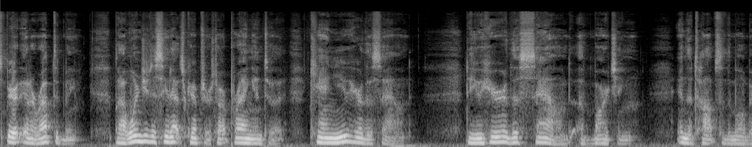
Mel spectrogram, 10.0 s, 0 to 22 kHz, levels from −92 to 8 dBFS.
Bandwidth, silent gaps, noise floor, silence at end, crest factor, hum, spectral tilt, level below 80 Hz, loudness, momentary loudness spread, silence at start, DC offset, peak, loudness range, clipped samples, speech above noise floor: 16 kHz; none; -44 dBFS; 0 s; 14 dB; none; -6 dB/octave; -42 dBFS; -16 LUFS; 16 LU; 0 s; under 0.1%; -2 dBFS; 4 LU; under 0.1%; 28 dB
